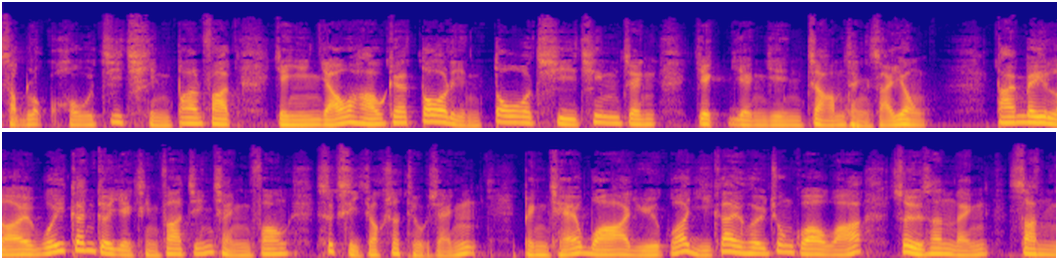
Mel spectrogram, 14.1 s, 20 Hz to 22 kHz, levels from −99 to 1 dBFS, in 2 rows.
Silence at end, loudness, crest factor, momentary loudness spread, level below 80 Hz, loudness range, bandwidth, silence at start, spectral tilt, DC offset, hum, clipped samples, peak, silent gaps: 0 s; -19 LUFS; 16 dB; 8 LU; -44 dBFS; 3 LU; 13.5 kHz; 0 s; -7 dB/octave; under 0.1%; none; under 0.1%; -2 dBFS; none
